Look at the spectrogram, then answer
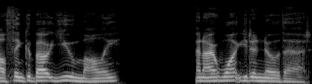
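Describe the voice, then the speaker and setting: This is a put-on character voice at a middle pitch. It moves at a fairly quick pace. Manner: serious, admitting.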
